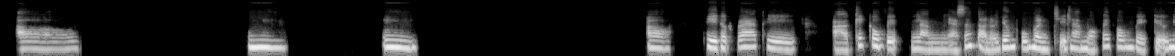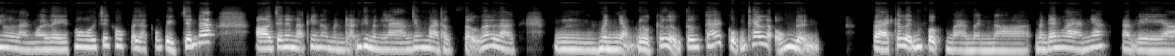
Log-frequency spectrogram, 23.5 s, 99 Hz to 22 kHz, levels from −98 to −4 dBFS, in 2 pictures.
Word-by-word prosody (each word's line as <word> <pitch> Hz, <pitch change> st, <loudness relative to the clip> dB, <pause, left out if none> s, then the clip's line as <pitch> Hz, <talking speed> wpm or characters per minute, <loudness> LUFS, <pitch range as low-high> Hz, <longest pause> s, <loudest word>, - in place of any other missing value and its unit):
Ờ. 200 Hz, 0 st, -7 dB, 1.7 s
Ừm. 235 Hz, -1 st, +3 dB, 1.0 s
Ừm. 235 Hz, -2 st, +3 dB, 2.3 s
Ờ, 220 Hz, -3 st, -2 dB, 0.4 s
thì 225 Hz, -2 st, +6 dB
thực 220 Hz, -1 st, -3 dB
ra 245 Hz, +1 st, 0 dB
thì, 225 Hz, -, -3 dB, 0.6 s
à, 175 Hz, -, -3 dB
cái 285 Hz, -, -3 dB
công 270 Hz, -3 st, +2 dB
việc 205 Hz, -5 st, +2 dB
làm 185 Hz, -2 st, -3 dB
nhà 175 Hz, -, -4 dB
sáng 265 Hz, +10 st, -2 dB
tạo 250 Hz, -, 0 dB
nội 185 Hz, +1 st, -3 dB
dung 235 Hz, +1 st, +4 dB
của 210 Hz, -, -2 dB
mình 215 Hz, -4 st, +2 dB
chỉ -, -, -3 dB
là 215 Hz, -2 st, -1 dB
một 190 Hz, -5 st, -1 dB
cái 260 Hz, -, -3 dB
công 235 Hz, -1 st, -2 dB
việc, 195 Hz, -5 st, -3 dB
kiểu -, -, 0 dB
như 240 Hz, -1 st, +2 dB
là, 200 Hz, -3 st, -3 dB
ngoài 190 Hz, +1 st, -2 dB
lề 195 Hz, 0 st, 0 dB
thôi 240 Hz, -1 st, +2 dB
chứ 280 Hz, -, 0 dB
không 260 Hz, -1 st, 0 dB
phải 220 Hz, -, +1 dB
là 205 Hz, -, -3 dB
công 230 Hz, -, -4 dB
việc 205 Hz, -5 st, +2 dB
chính 255 Hz, +3 st, +5 dB
á, 385 Hz, +1 st, +6 dB, 0.4 s
ờ, 210 Hz, 0 st, +5 dB
cho 245 Hz, -, +4 dB
nên 245 Hz, 0 st, +3 dB
là 215 Hz, -, 0 dB
khi 250 Hz, -, -2 dB
nào 235 Hz, -1 st, -1 dB
mình 200 Hz, -3 st, -2 dB
rảnh 250 Hz, +8 st, -1 dB
thì 265 Hz, -, +6 dB
mình 215 Hz, -4 st, +2 dB
làm. 190 Hz, -1 st, -3 dB
Nhưng 230 Hz, +2 st, +1 dB
mà 210 Hz, -4 st, +2 dB
thật 180 Hz, -, -5 dB
sự -, -, 0 dB
á 250 Hz, -, +2 dB
là, 225 Hz, -8 st, 0 dB, 0.4 s
ừm, 195 Hz, -3 st, -1 dB
mình 205 Hz, -1 st, +4 dB
nhận 195 Hz, -, 0 dB
được 190 Hz, -3 st, +3 dB
cái 275 Hz, 0 st, +3 dB
lượng -, -, +3 dB
tương 245 Hz, 0 st, +2 dB
tác 300 Hz, +8 st, -1 dB
cũng 235 Hz, -, +1 dB
khá 330 Hz, +4 st, +3 dB
là 330 Hz, -, +1 dB
ổn 250 Hz, +1 st, +4 dB
định 250 Hz, +3 st, +2 dB, 0.5 s
và 200 Hz, -4 st, +6 dB
cái 280 Hz, -, +2 dB
lĩnh 240 Hz, 0 st, +5 dB
vực 220 Hz, -4 st, +1 dB
mà 185 Hz, -2 st, -3 dB
mình, 180 Hz, 0 st, -2 dB
à, 175 Hz, -1 st, -4 dB
mình 195 Hz, 0 st, -2 dB
đang 225 Hz, +2 st, +1 dB
làm 205 Hz, -3 st, 0 dB
nhá 250 Hz, +3 st, 0 dB, 0.2 s
là 195 Hz, -, -1 dB
về 175 Hz, -2 st, -2 dB
215 Hz, 210 wpm, -22 LUFS, 195-240 Hz, 2.3 s, thì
